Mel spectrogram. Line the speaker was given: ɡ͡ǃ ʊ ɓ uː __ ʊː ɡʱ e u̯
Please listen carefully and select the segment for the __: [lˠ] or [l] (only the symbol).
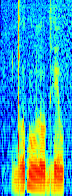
l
